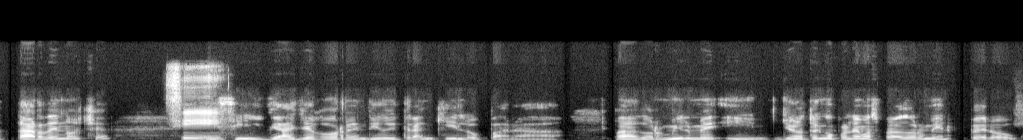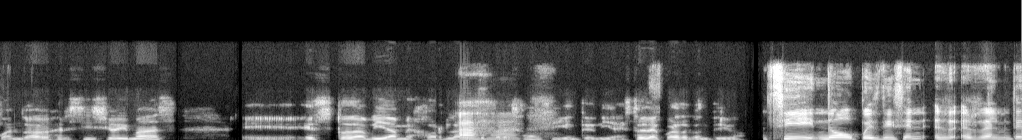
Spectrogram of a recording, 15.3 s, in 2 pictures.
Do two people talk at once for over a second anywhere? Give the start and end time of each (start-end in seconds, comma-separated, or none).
none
